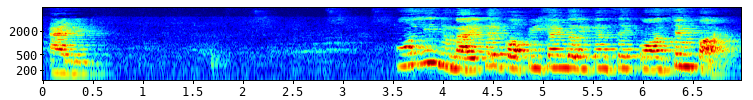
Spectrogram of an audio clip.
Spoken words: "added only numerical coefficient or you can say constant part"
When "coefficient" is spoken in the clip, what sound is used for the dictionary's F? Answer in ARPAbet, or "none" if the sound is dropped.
P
